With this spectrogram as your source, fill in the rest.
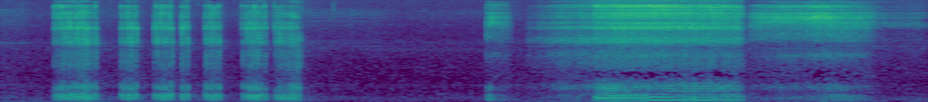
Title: Snoring Dog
